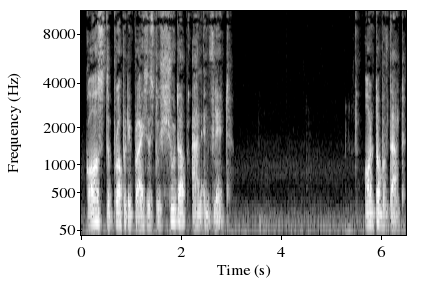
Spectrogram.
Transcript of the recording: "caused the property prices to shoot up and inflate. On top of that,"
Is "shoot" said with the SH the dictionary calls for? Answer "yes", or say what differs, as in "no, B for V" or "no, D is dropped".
yes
